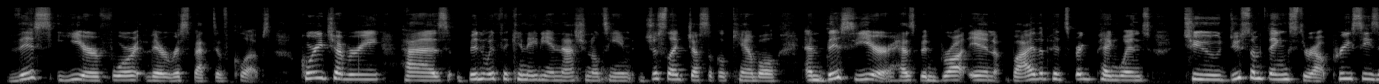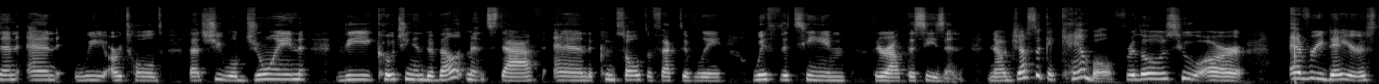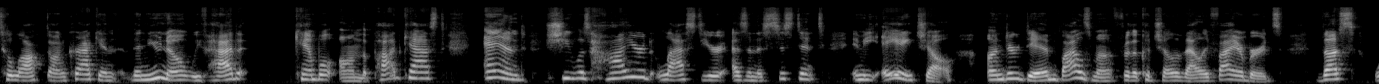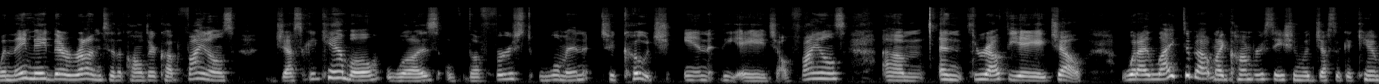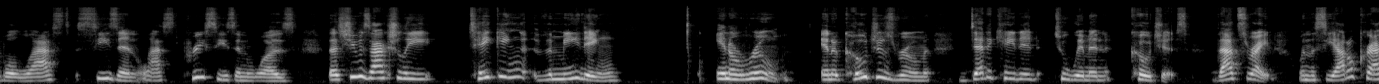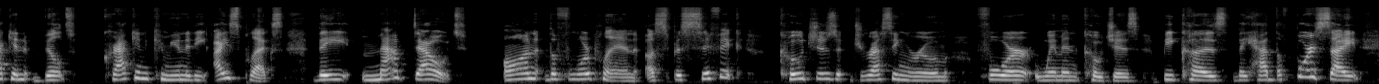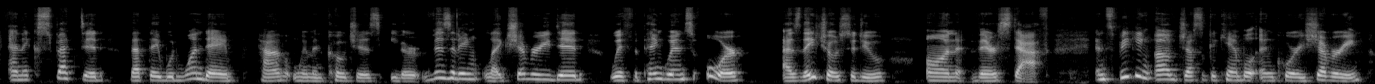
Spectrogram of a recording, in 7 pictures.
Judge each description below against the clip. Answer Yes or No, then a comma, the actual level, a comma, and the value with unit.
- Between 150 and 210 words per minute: No, average, 140 wpm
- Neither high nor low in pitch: No, high, 210 Hz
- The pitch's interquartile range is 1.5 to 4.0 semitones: No, average, 5.2 semitones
